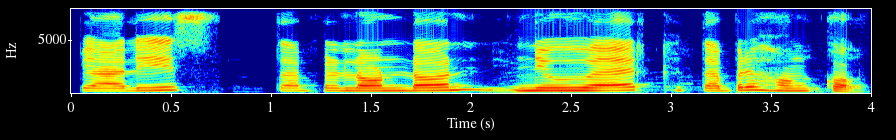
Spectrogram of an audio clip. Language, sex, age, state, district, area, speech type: Odia, female, 30-45, Odisha, Rayagada, rural, spontaneous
